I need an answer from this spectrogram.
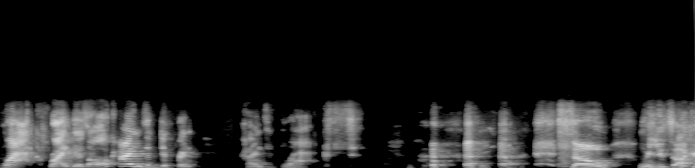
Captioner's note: laughs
